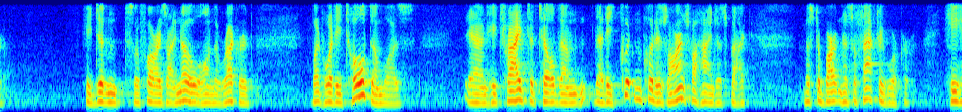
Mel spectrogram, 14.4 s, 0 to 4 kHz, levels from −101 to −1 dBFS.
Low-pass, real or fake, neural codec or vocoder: 3.6 kHz; real; none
